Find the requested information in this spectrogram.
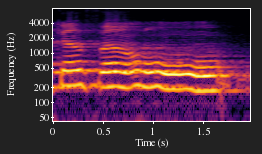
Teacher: کفروا، کاف کو باریک پڑھیں گے، را کو عمر پیش ہے، را کو موٹا کر کے پڑھیں گے اور 1 سیکنڈ کھینچیں گے، واو مدہ ہے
